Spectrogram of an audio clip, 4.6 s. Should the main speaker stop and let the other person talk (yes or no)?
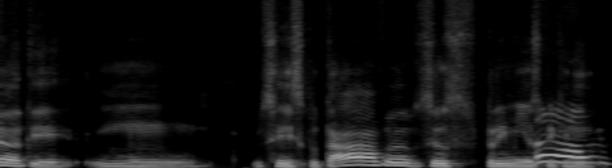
yes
